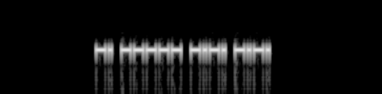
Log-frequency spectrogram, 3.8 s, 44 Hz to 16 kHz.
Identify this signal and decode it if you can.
Morse code, heard as a keyed tone, about 33 wpm, 700 Hz. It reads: N0CC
